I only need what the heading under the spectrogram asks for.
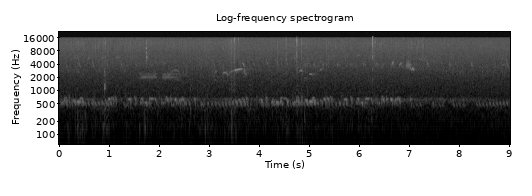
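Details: On a bog, a lekking male black grouse keeps up a long, even, dove-like bubbling murmur for the whole stretch, with scattered faint high chirps and whistles from other birds in the background.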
